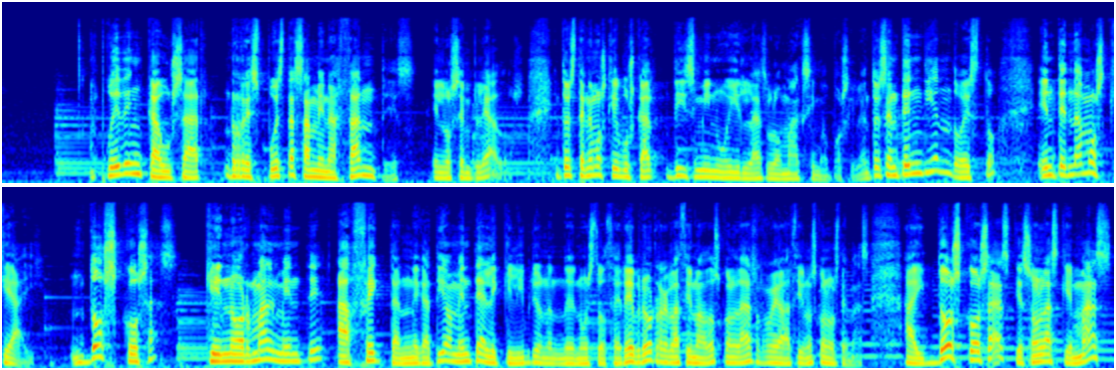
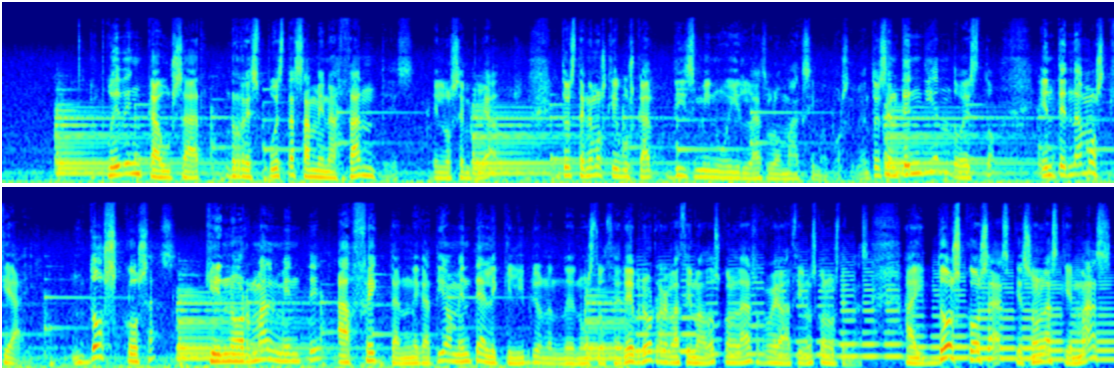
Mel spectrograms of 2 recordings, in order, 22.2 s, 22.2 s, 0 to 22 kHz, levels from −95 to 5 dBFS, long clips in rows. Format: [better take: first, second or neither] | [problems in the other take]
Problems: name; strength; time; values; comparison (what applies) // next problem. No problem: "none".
first | background music; loud; throughout; 7 dB below the speech; faint in the first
